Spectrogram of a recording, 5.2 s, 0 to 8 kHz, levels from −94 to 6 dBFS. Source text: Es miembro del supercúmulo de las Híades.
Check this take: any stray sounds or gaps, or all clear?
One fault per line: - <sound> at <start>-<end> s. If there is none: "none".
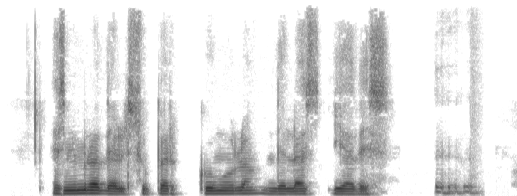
- laugh at 4.3-4.8 s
